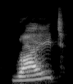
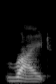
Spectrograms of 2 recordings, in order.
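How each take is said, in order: First: Louder, rising right?; seeking agreement with a lift; questioning right. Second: Lower, falling right; answering your own question with a nod; settled right. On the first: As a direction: toss it out as a question. Agreeing with a comment, then echoing. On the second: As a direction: confirm it flatly. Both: Real, not acted.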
